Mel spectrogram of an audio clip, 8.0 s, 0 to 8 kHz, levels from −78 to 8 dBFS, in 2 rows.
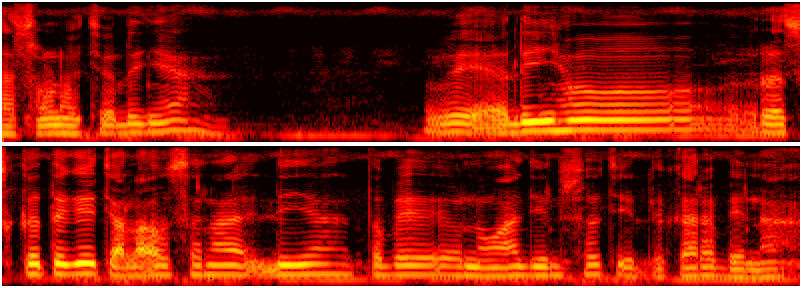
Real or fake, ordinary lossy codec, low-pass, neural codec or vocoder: real; none; none; none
